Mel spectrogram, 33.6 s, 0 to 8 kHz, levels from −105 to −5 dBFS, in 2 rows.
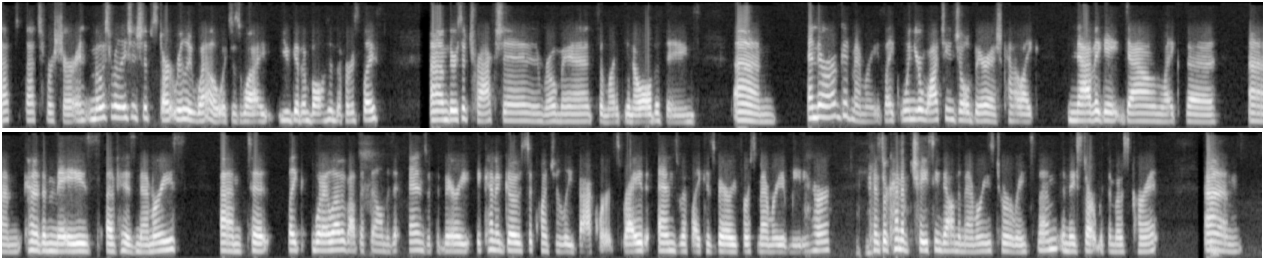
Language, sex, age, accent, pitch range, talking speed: English, female, 30-49, American, 170-200 Hz, 200 wpm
